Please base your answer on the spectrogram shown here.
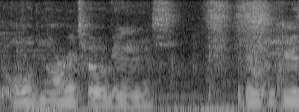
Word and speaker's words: Naruto: that's how I learned about some of those like old Naruto games.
